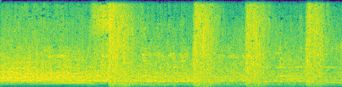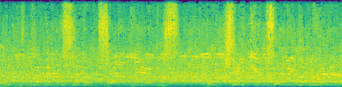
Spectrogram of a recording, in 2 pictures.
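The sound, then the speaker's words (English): Confetti cannons fire at the end of the men's NCAA tournament final: several sharp, gunshot-like bangs in quick succession, then a few fainter pops, all over the constant roar of a loud cheering crowd with voices shouting. “So, I love the gunshots of the confetti going off.”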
